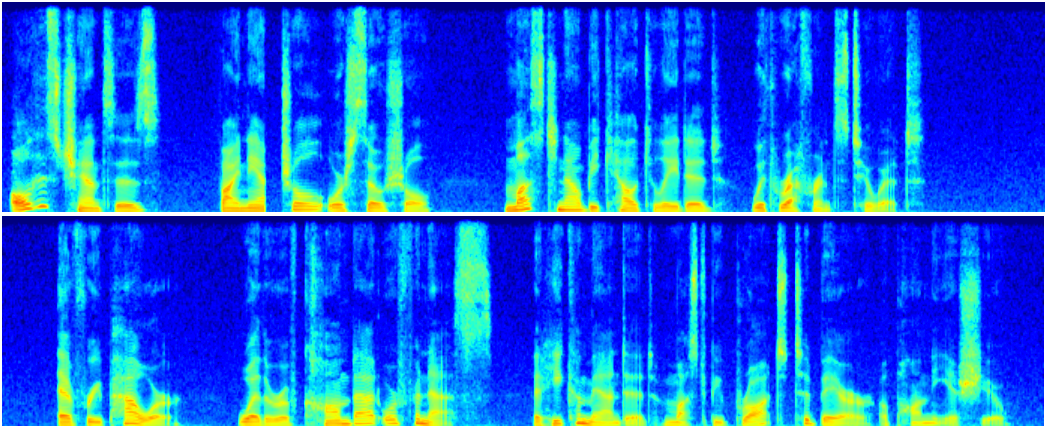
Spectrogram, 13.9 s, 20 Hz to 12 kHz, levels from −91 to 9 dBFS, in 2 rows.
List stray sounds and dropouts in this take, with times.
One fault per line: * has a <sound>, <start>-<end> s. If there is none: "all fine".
* has a dropout, 1.7-1.9 s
